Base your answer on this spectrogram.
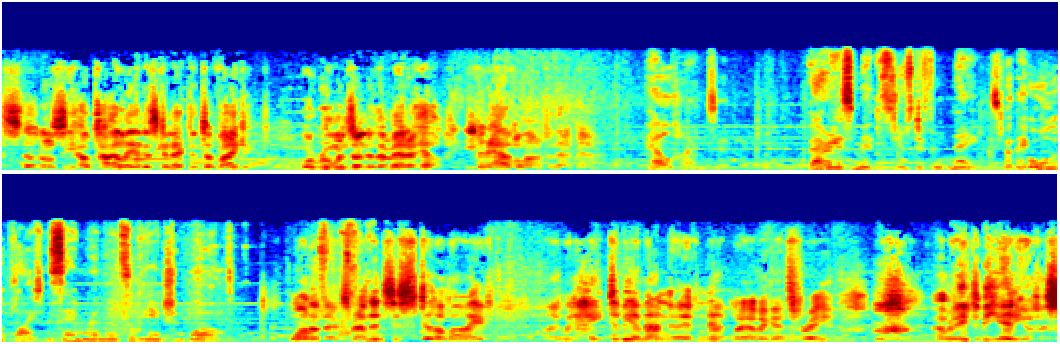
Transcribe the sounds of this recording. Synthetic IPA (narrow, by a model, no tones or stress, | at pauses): stoʊɾõʊ̃nsiɦaʊtʰaɪlæ̃ndɨz̥kʰɨnɛk̚tɨd̚tʰəvaɪkɪ̰̃ŋ | ə˞ɹuɨ̃nzʌ̃ndə˞ðəmɛɾɨɦɛlˠ | ivɨ̃nəvəlã̰ɪ̃nfə˞ðɨ̰t̚mæ̰̃n | hɛlˠhãɪ̃mz̥ɪt̚ | vɛɹiɨsmɪθsjʉzdɪfɹɨ̃nːẽɪ̃mz̥b̥ʌt̪̚ðeɪʔɔlˠəpʰl̥aɪtʰɨðɨsẽɪ̃mɹɛ̃mnɨ̃ntsʌvðiẽɪ̃nʃɨ̃n̩ʔwɜ˞lˠd̥ | wʌ̃nʌvðoʊzɹɛ̃mnɨ̃nsɨz̥stɪlˠəlaɪv̥ | ʔa̰ɪwɨd̚heɪtʰɨbiɨmæ̃ndɨɨfnɨʔlɛɨ̃vɨɡɛ̃nstfɹi | a̰ɪwɨd̚heɪtʰɨbiɛniʌ̰vʌs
